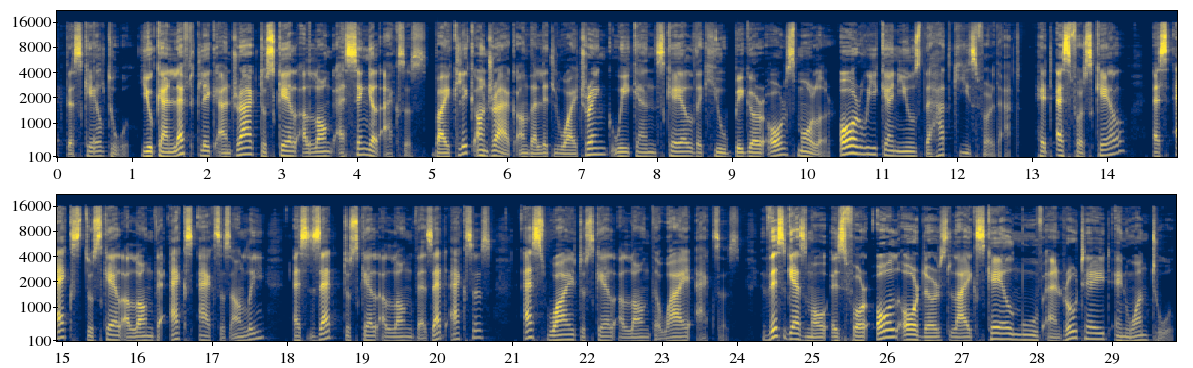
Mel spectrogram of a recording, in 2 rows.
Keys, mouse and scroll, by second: 1.1-1.9 drag, 1.9-2.2 scroll up 2, 2.2-3.3 middle drag, 3.3 click, 4.3 click, 4.9 middle click, 5.5 click, 6.1 ctrl+z, 6.3 ctrl+z, 7.8 ctrl+z, 8.6 click, 11.2 ctrl+z, 13.5-14.5 scroll down 1, 14.5 s, 16.2 s, 19.4 s, 22.8 s, 27.1-28.3 drag, 28.9 click, 29.7 click.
